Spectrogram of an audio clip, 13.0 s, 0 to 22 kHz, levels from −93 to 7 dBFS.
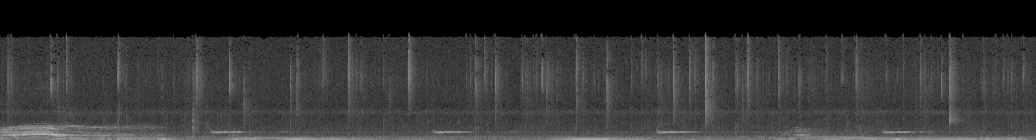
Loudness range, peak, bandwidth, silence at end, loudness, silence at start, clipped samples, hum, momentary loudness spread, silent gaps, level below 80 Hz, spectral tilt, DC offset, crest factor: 5 LU; -8 dBFS; 17 kHz; 0 s; -37 LUFS; 0 s; under 0.1%; none; 11 LU; none; -56 dBFS; -4.5 dB/octave; under 0.1%; 28 dB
